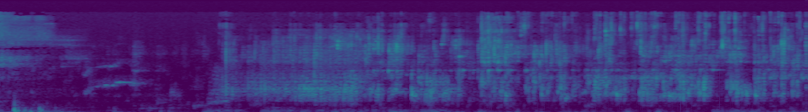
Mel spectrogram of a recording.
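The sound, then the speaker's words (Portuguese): Water pours steadily through a coffee filter as coffee is brewed, a continuous trickling rush that starts after a couple of seconds of light handling noise and keeps going to the end. “Eu acho esse som do café tão hipnotizante.”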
